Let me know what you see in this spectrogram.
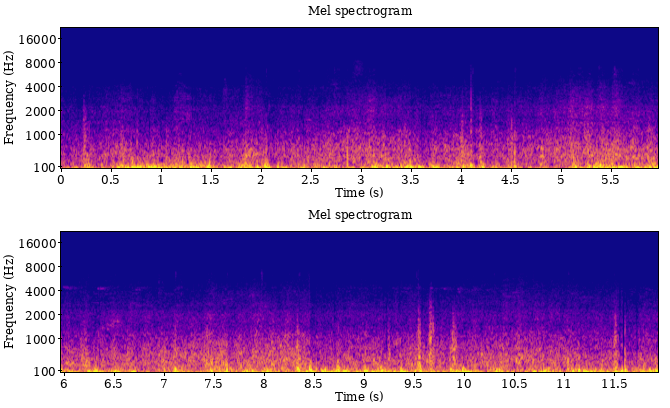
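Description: Mumbai suburban electric local train running, heard from its open doorway: a steady rumble of the wheels on the rails, with a few sharp clicks near the end.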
